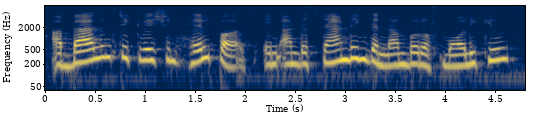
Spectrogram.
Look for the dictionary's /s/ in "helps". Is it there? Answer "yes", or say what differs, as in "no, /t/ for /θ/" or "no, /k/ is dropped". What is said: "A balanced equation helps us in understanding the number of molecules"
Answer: no, /s/ is dropped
